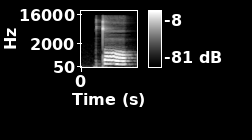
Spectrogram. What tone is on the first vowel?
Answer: falling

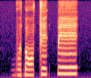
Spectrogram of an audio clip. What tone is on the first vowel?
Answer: low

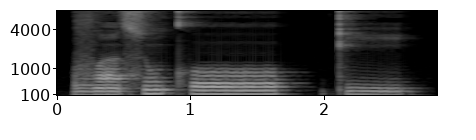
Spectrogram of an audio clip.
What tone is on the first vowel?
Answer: low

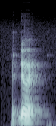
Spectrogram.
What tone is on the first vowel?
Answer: low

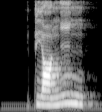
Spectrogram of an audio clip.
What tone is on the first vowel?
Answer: rising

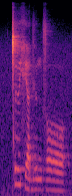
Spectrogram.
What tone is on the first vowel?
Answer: high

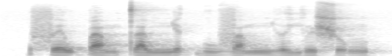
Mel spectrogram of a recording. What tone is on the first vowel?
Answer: rising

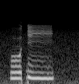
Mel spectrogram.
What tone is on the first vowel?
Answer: low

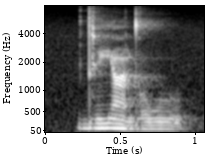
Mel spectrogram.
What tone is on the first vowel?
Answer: high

